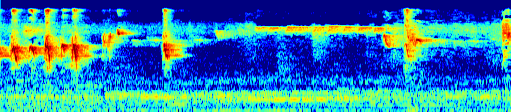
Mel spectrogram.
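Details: Male Common iora answering a female's call: a few quick high chirps, then a long thin high whistle, followed by scattered sharp notes.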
